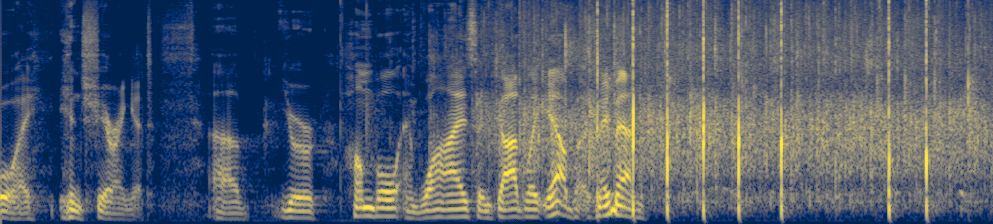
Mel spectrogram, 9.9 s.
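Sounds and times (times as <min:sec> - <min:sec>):
speech: 0:00.2 - 0:06.7
audience clapping: 0:03.5 - 0:09.9.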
